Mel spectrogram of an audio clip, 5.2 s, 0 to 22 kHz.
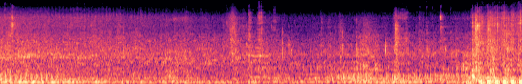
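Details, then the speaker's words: Kawasaki Barako 175 after tune-up, with its old carburetor refitted and tuned, and a worn cam noted: starts on one kick and holds an even idle, with outdoor noise around; starts easily and sounds healthy. "Yun oh. One click lang oh. Isang sipa na lang ah."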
